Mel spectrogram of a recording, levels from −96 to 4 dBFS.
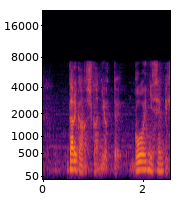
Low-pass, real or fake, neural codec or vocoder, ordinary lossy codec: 7.2 kHz; fake; vocoder, 22.05 kHz, 80 mel bands, HiFi-GAN; AAC, 48 kbps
